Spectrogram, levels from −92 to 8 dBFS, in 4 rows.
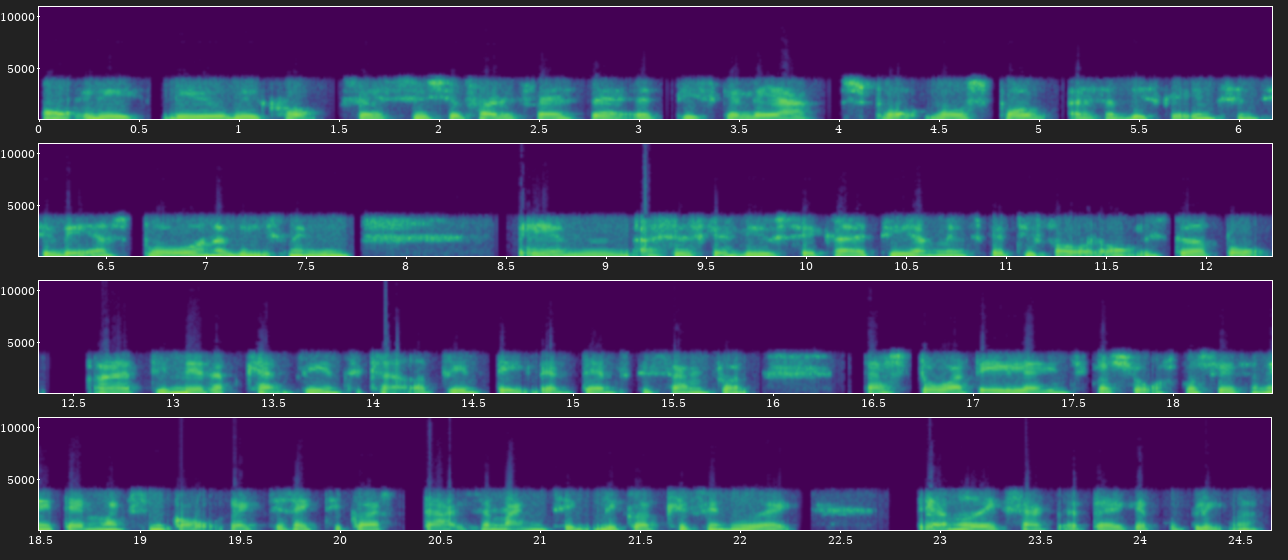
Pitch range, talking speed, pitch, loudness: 195-220 Hz, 210 wpm, 205 Hz, -18 LUFS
